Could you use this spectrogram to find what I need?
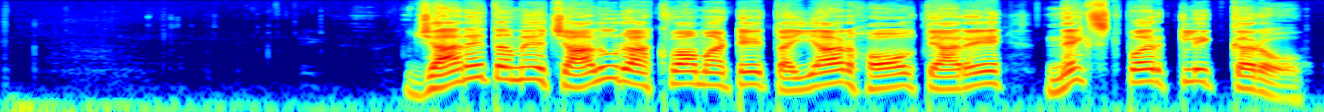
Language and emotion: Gujarati, neutral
